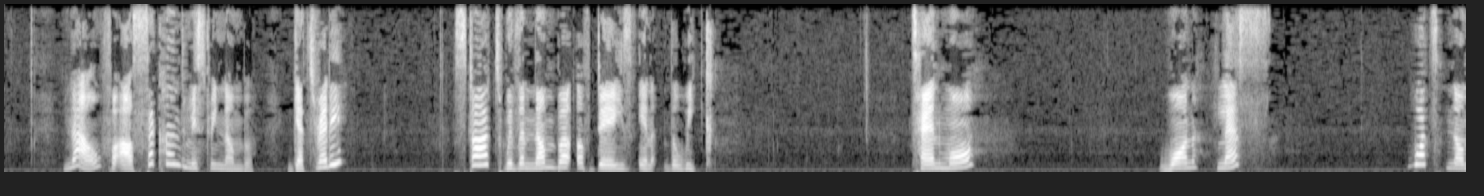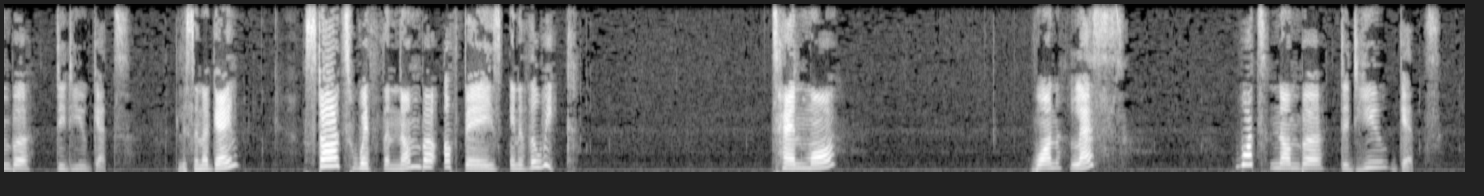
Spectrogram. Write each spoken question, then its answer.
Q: What number did you get?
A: I think the mystery number is 16.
